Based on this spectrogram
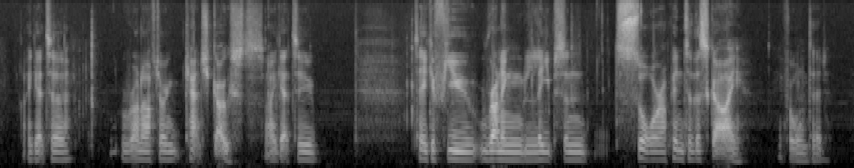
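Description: A man speaks at a very slow pace. His intonation is monotone and flat. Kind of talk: reflective monologue to camera. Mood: wistful, reflective.

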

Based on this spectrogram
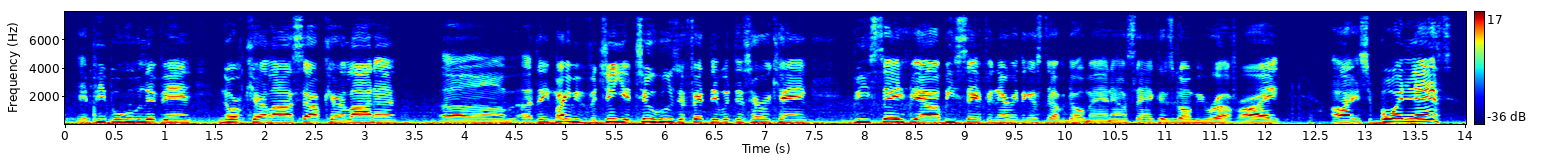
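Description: A man's voice comes through with a dry sound with no echo, over noticeable background noise. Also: fairly quick pace. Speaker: vlogger. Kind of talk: casual vlog chat. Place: car. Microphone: phone near.

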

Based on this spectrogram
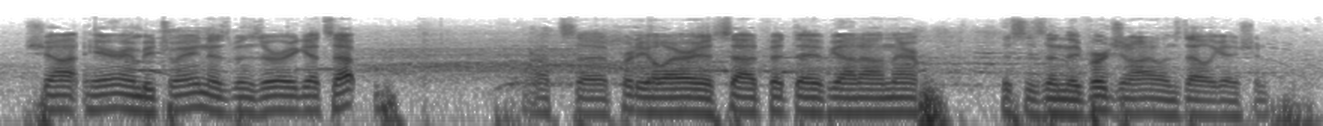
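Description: Over noticeable background noise, a man speaks at a fairly low pitch with monotone, flat intonation, and the sound is dry with no echo. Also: moderate pace. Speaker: reporter streaming from the convention floor. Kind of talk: commentary. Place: stadium. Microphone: phone near.

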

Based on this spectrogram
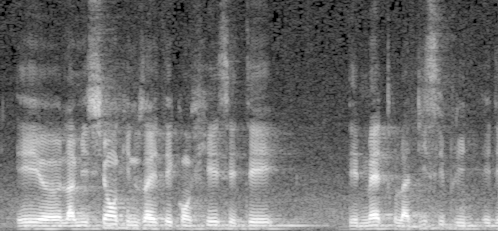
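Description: A man with a medium-pitched voice talks at a moderate pace with fairly even intonation. Light background noise can be heard. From DR Congo. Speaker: party youth leader. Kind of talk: speech. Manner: halting. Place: hall. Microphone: handheld.

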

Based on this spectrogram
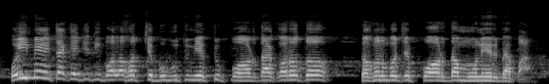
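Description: Against noticeable background noise, a man speaks in a high pitch with ordinary pitch variation. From West Bengal, India. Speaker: Islamic preacher. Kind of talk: sermon. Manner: animated.

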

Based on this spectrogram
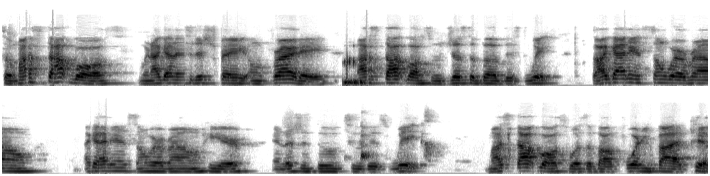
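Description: A man speaks in a plain, everyday voice, pitched fairly high. His pace is moderate and his intonation fairly even. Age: 20s. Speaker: forex trader. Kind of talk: screen-share trading tutorial. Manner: casual, slangy. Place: home room. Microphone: webcam.

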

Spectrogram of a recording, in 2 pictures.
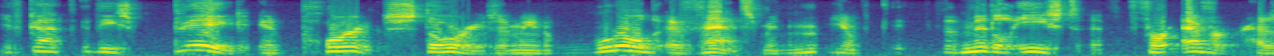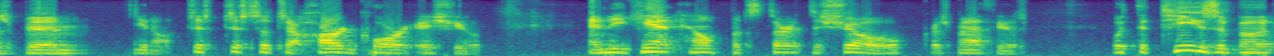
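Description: The speaker is a man with a fairly high pitch. He talks at a moderate pace with lively intonation. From Canada. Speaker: video blogger; political video blogger. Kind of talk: casual monologue. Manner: halting, many fillers and repetitions. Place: office. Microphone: webcam.

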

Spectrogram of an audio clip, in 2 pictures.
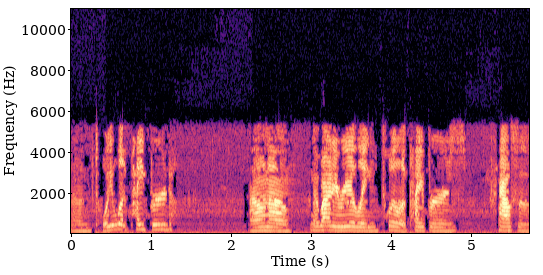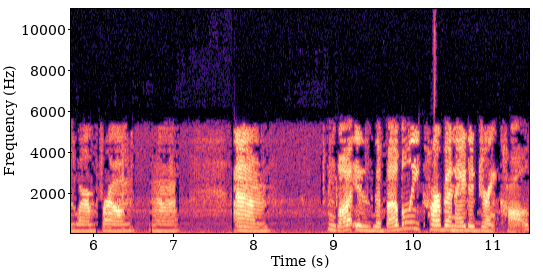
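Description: A woman with an Appalachian accent at a fairly slow pace, with long, frequent pauses, ordinary pitch variation, and light background noise. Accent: Appalachian Southern US. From southern West Virginia, USA. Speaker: vlogger. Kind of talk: casual talk to camera. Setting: inside a parked car. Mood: playful, amused. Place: car. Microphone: phone near.

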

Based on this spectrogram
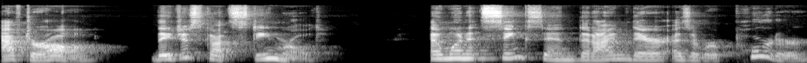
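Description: This is an unforced reading voice over a quiet background.

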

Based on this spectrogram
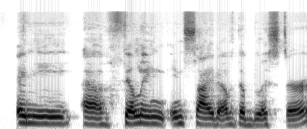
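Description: Against a quiet background, a woman talks in a fairly low pitch with a dark, mellow tone. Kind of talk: lecture. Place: home room. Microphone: webcam.

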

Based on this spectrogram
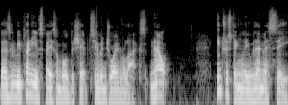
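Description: The voice has a dark, mellow tone and lively intonation at a moderate pace. The background is quiet. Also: man. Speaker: cruise news vlogger. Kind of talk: casual vlog chat. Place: home room. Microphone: lapel.

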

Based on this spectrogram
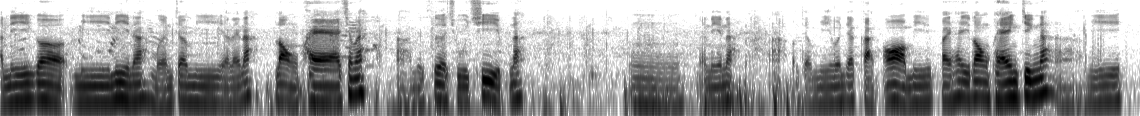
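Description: This is an ordinary speaking voice with ordinary pitch variation. Light background noise can be heard. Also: man, fairly low pitch for a man. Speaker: travel vlogger. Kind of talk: casual vlog chat. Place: garden. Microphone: phone near.

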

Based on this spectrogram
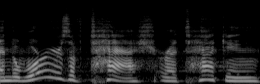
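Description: A man speaks at a very slow pace. The background is quiet. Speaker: pastor. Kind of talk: sermon. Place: church. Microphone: headset.

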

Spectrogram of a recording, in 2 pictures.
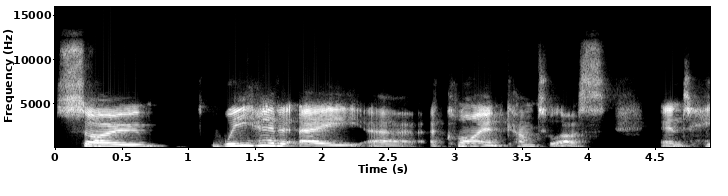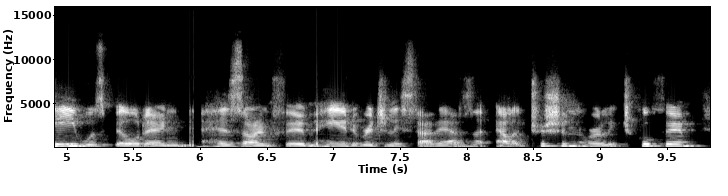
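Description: With a New Zealand accent, a woman speaks at a moderate pace in a bright, sharp tone with lively intonation. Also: quiet background. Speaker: plumbing business owner. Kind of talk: interview. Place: home room. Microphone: video call.

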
